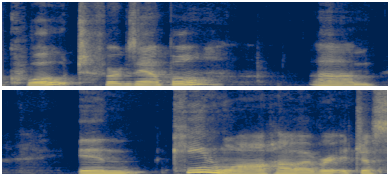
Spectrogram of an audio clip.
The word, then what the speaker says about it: quinoa: e here and kin wa the o a says the a w sound and an ah sound so first syllable stress so basically if you think about it like keen wah quinoa um yes quinoa all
